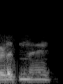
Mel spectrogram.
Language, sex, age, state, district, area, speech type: Marathi, male, 18-30, Maharashtra, Ratnagiri, rural, conversation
